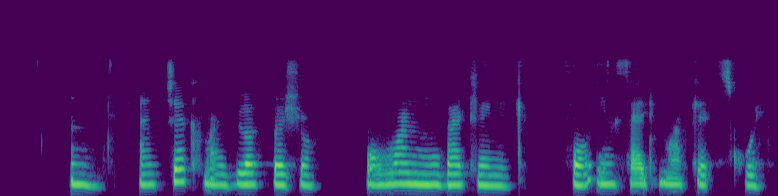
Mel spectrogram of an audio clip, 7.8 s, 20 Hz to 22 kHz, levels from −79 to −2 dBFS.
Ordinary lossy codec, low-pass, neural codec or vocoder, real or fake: none; 7.2 kHz; codec, 32 kHz, 1.9 kbps, SNAC; fake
